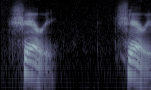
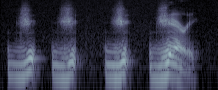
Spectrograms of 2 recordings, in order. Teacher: Sound and then we activate the vocal chords and we have once I introduce the vocal cords I'm vibrating the vocal cords through that CH sound and I get a pretty good sounding J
